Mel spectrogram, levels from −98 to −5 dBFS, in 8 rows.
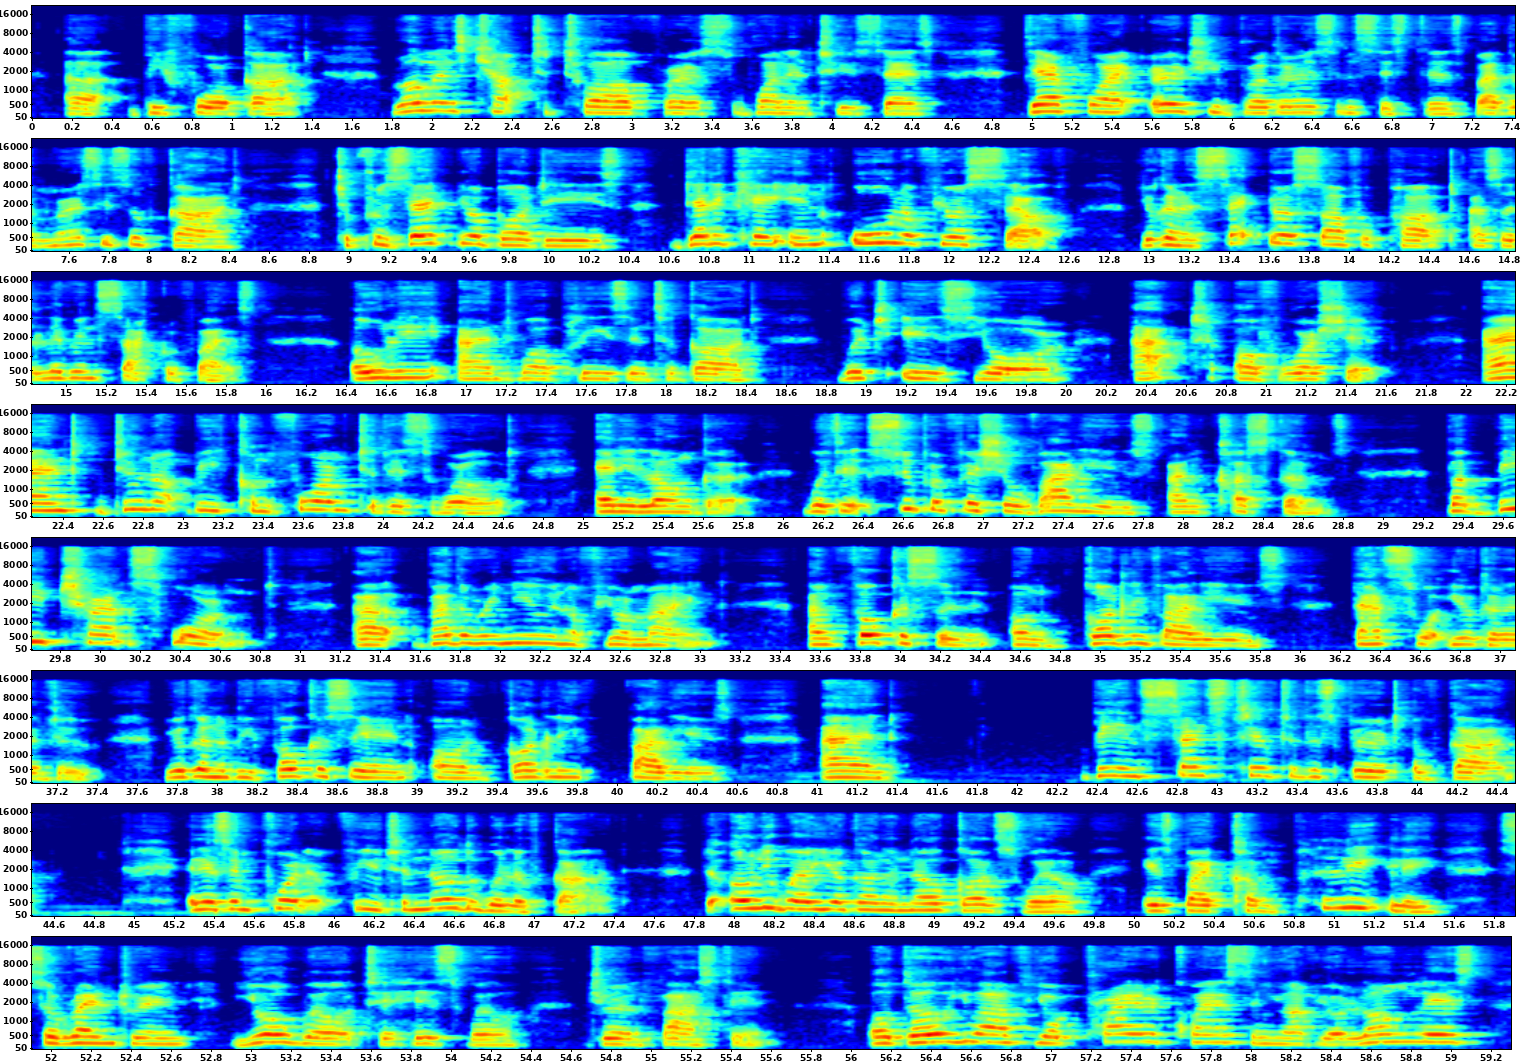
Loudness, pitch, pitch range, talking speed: -27 LUFS, 220 Hz, 200-260 Hz, 150 wpm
